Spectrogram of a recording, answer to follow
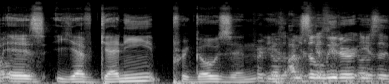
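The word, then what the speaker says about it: Yevgeny Prigozhin: say this guy's name okay his name is yevgeni pregosin he's a leader he's the leader of the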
